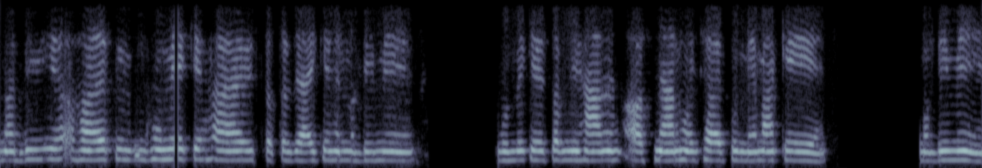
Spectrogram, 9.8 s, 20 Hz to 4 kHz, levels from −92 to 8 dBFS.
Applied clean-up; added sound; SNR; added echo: neural mask model Resemble Enhance denoiser.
